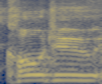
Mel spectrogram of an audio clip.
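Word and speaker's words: Códú: Well, that aside, work-wise, you are the founder of, and I hope I pronounced this right, Kodu. Yes, Kodu, it's Irish for coding.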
